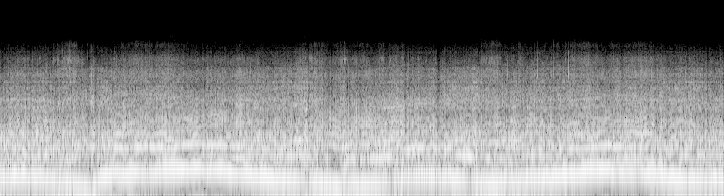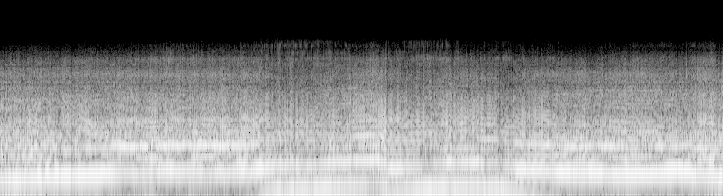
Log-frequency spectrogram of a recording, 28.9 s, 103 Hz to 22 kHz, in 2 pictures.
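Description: Fiat 133 folk-race car's engine at racing pace, heard from inside the cabin, its pitch climbing and dropping over and over as the car accelerates and lifts through the corners. A second, lower engine note runs alongside for a few seconds about two-thirds through.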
